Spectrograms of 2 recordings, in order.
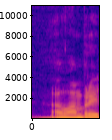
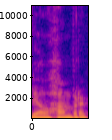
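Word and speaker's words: Alhambra: Аламбра или Алхамбра, както е, mm. ако използваме по-арабското произношение, беше едно от тях.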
